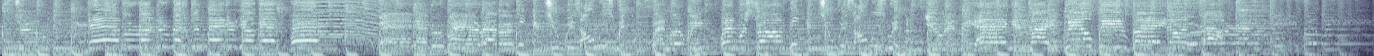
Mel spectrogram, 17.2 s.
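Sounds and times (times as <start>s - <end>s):
man singing opening song in English: 0.0s - 16.8s.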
